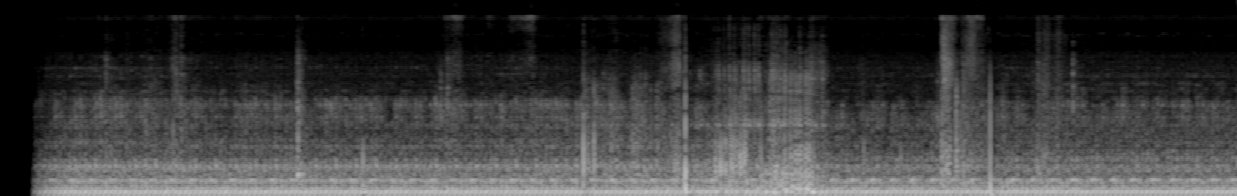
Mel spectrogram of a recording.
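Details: Tata Indica diesel after injection pump calibration with rotor blade and camshaft replaced, fixing rough idle: steady, even diesel clatter at idle with constant low drone, no stumbling or hunting.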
